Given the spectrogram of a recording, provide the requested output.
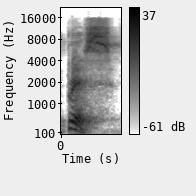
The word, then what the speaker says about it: bris: Uh here I give him my covenant brit like brit milah um is a bris uh is how it's pronounced in Yiddish.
